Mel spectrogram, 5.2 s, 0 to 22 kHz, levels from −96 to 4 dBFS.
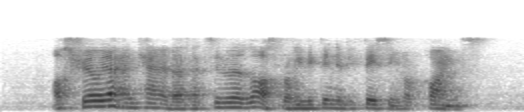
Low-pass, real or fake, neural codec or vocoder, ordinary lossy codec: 5.4 kHz; fake; codec, 24 kHz, 0.9 kbps, WavTokenizer, medium speech release version 1; none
